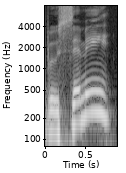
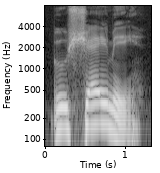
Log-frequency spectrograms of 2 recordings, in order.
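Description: First: The E is said as an E sound. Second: The E is said as an A sound. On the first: The speaker calls it wrong. "They're both wrong" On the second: The speaker calls it right. "the E is pronounced as an A in Italy"

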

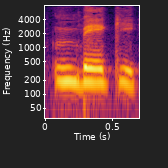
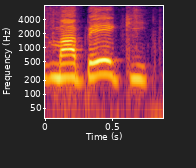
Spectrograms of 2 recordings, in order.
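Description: First: The name starts with a bare 'm' sound. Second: The name starts with a full 'ma' syllable. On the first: The speaker calls it right. "instead of Mbeki" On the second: The speaker calls it wrong. "and Mabeki"

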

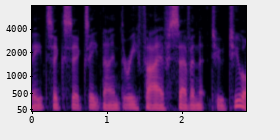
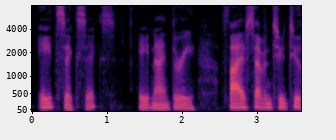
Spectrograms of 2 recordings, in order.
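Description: First: The number is said at normal speed. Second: The number is said slowly.

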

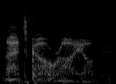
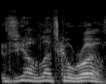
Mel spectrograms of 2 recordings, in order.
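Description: First: It is whispered. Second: It is said in a normal voice.

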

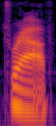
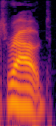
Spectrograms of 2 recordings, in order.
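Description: First: It rhymes with 'raft' and ends with an f sound. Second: It rhymes with 'out' and has no f sound. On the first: "but there it's pronounced draft" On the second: "So here, D-R-A-U-G-H-T would be drought"

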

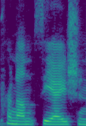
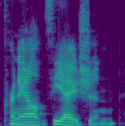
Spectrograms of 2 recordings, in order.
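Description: First: The second syllable sounds like 'nun'. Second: The second syllable sounds like 'noun'.

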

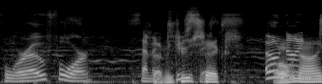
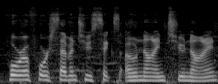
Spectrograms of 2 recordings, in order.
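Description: First: The number is read at a slow pace. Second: The number is read at a quick pace.

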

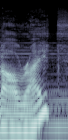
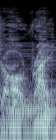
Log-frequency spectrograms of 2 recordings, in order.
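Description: First: The pitch rises at the end. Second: The pitch falls at the end. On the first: It asks whether something is acceptable. "you can like go up at the end. Is that all right? Like a question?" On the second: It affirms that something is fine. "Or you can go, yeah, man, that's all right"

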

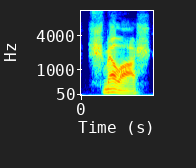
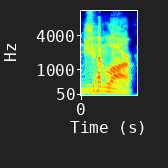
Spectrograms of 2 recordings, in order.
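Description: First: The name is said with an 'osh' ending. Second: The name is read with an 'ar' ending. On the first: This is how the player says his name. The speaker calls it right. "Apparently, it's pronounced Shmelosh" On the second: The name is read as it is spelled. The speaker calls it wrong. "It looks like Chemlar"

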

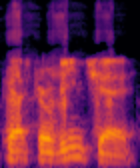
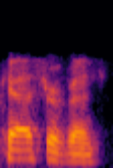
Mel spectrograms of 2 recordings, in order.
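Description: First: The surname is pronounced in a more ethnic way. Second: The surname is pronounced in a plainer, anglicized way. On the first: This claims a stronger ethnic identity. "decided we're a lot more ethnic than we used to be" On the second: This is how the family usually says the name. "I would say we're Castrovince"

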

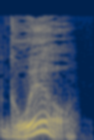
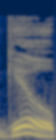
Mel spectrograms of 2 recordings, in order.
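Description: First: It begins with a G followed by w. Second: It begins with a plain G sound. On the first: Long-time locals say the name this way. "someone said who's a true Mount Julianite. That it's Gwill" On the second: This is how the speaker says the name. "I say Gill"

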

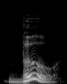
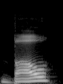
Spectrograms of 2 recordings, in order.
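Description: First: The vowel is a long 'oo' sound. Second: The vowel is a long 'oh' sound. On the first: The speaker calls it wrong. "who called me Boo" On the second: The speaker calls it right. "it's pronounced Bo"

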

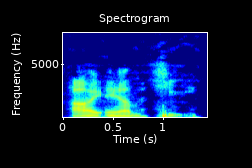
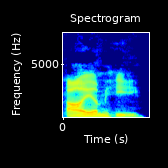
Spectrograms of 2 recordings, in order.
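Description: First: It is said slowly and softly. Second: It is said matter-of-factly at normal volume.

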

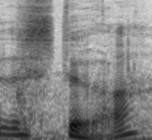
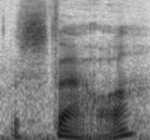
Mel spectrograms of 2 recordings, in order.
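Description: First: It is said in the posh pronunciation. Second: It is said in the local Harwich pronunciation.

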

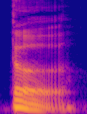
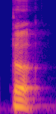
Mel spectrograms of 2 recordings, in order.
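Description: First: The pitch starts mid and falls. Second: The syllable is short, cut off at mid pitch. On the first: "Third tone, mid falling" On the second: "Fourth tone, mid stop"

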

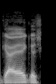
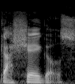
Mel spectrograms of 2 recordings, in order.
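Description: First: It is said in a Mexican Spanish accent. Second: It is said in an Argentine Spanish accent. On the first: The speaker calls it wrong. "you don't say Gallegos" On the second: The speaker calls it right. "you say Gallegos"

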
